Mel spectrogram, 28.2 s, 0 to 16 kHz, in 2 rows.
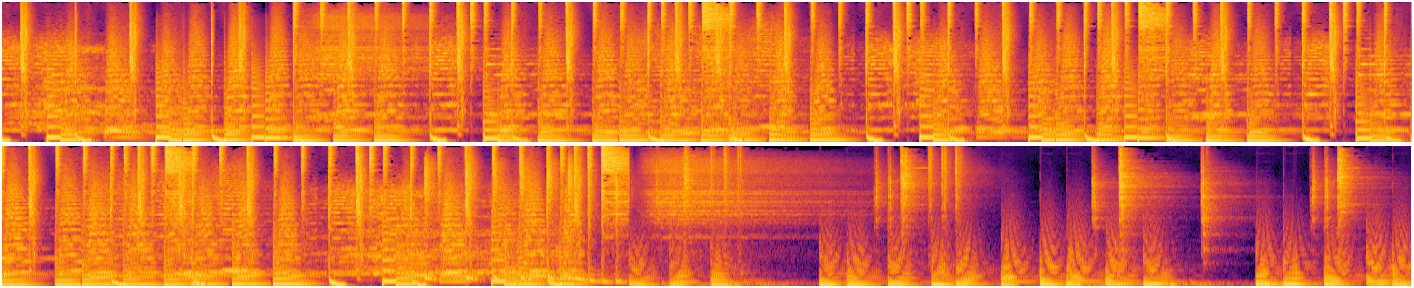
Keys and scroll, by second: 0.1 /, 0.5 5, 0.6 Return, 3.2 space, 4.9 s, 14.7 s, 18.9 space, 19.8 s, 27.0 h, 27.8 space.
